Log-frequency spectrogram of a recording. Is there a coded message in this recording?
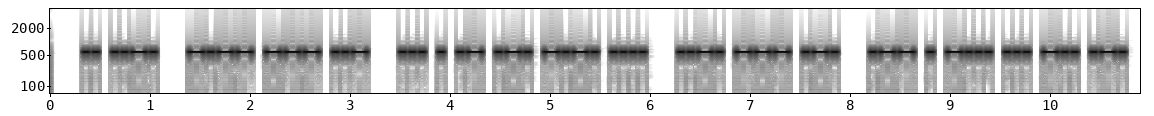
Yes: Morse code from 0.3 to 10.7 s, heard as a keyed tone, about 25 wpm, 600 Hz. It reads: IF YOU SEARCH FOR WEBSDR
